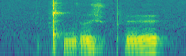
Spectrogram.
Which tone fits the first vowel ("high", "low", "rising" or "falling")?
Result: low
